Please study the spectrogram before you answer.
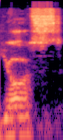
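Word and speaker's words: υἱός: Yeah, ის is swine and Ios is son. So if you with the modern pronunciation, ის, the spelling is usually U-S.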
